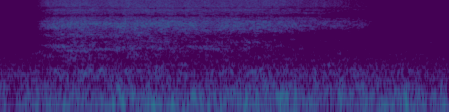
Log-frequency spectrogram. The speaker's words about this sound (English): Take a moment to gently close your eyes and join me in three deep breaths. Take a big inhale through your nose. Inhale.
